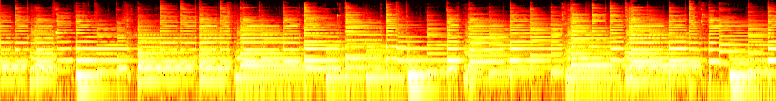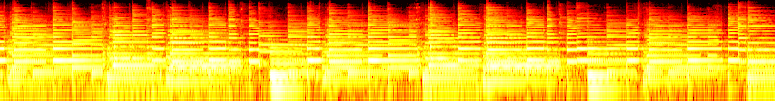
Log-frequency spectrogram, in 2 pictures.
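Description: Solo steel-string acoustic guitar played fingerstyle: a steady, flowing run of plucked melody notes over low bass notes.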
